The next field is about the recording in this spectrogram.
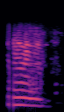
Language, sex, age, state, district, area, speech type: Tamil, female, 30-45, Tamil Nadu, Perambalur, rural, conversation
